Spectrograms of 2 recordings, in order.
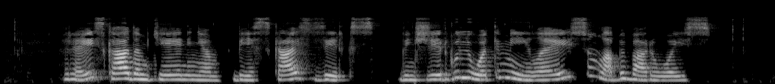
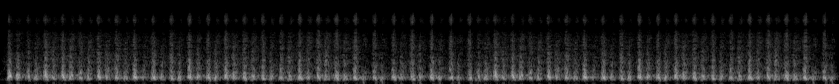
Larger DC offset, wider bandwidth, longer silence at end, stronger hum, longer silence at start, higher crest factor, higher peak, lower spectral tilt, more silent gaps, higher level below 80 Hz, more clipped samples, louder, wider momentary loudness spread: neither; second, 9.8 kHz vs 15.5 kHz; first, 0.65 s vs 0 s; neither; first, 0.65 s vs 0.05 s; about the same, 22 dB vs 18 dB; first, 0 dBFS vs -16 dBFS; about the same, -4 dB/octave vs -4 dB/octave; neither; second, -72 dBFS vs -66 dBFS; neither; first, -22 LUFS vs -34 LUFS; first, 14 LU vs 3 LU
